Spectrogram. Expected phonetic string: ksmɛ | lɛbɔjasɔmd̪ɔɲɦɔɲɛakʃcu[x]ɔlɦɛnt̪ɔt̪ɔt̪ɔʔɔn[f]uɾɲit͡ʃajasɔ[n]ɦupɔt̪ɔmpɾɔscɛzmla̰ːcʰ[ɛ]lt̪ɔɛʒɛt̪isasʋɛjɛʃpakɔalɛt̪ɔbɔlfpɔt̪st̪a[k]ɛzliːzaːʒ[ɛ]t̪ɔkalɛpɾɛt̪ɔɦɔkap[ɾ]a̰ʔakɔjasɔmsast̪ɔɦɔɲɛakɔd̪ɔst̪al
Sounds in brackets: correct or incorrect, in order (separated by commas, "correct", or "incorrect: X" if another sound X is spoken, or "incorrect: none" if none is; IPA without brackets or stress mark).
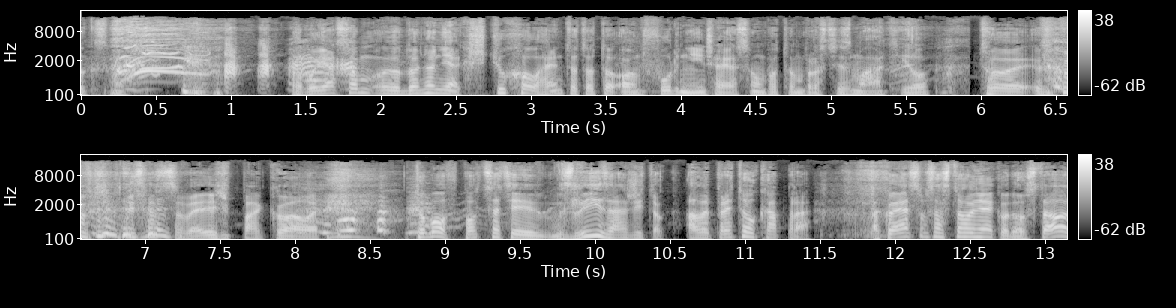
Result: correct, correct, incorrect: m, incorrect: i, incorrect: c, incorrect: i, correct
